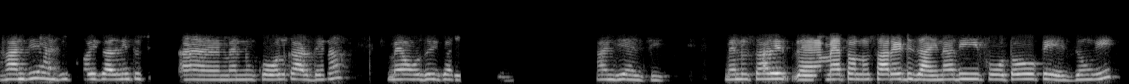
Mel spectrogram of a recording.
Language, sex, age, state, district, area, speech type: Punjabi, female, 30-45, Punjab, Fazilka, rural, conversation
